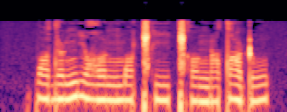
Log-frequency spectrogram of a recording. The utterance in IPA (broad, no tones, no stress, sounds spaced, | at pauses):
p ɔ d ə˞ ŋ i ʁʷ ə˞ ŋ m ɔ ǁʰ i ǁʰ ɔ ŋ i tˤ u ʈ u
